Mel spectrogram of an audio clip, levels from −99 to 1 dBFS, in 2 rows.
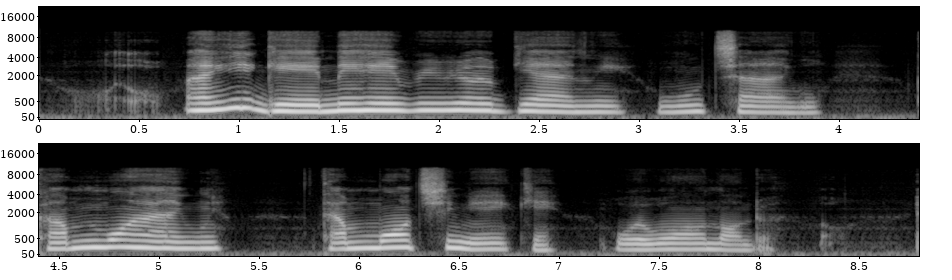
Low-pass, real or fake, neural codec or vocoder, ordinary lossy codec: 9.9 kHz; fake; autoencoder, 22.05 kHz, a latent of 192 numbers a frame, VITS, trained on many speakers; none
